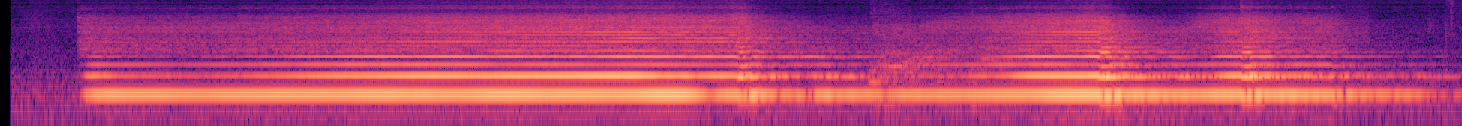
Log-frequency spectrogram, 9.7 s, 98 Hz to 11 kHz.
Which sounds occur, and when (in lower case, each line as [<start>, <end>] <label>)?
[0.05, 9.74] background noise
[0.48, 9.74] music
[9.46, 9.74] generic impact sounds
